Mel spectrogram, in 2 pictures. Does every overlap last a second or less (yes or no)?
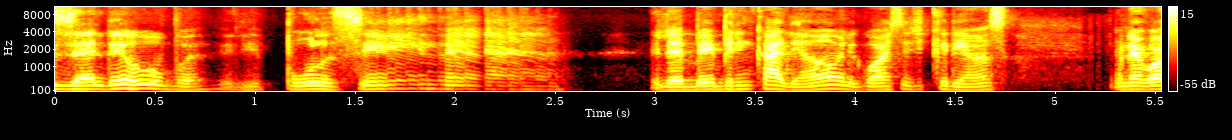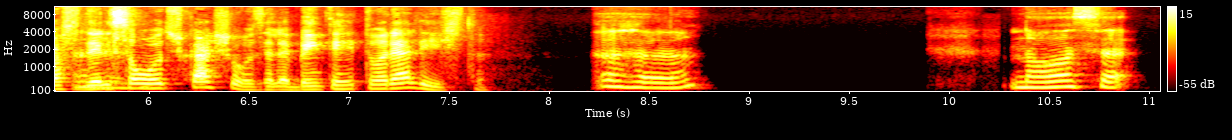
yes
